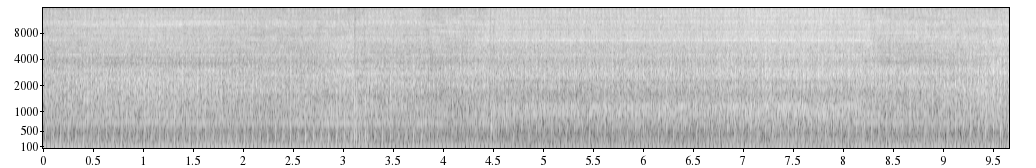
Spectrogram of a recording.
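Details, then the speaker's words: Honda Silver Wing 600 scooter, before warm-up: an abnormal, dull rumbling knock at three to four beats per second over a rough idle, heard on arrival. The auction sheet mentioned variator noise; the owner doesn't remember, and it was probably always like this. Source not yet found. "и когда он нам приехала с улицы я пошел встречать и услышал какой-то грохот явно не ненормальный"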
